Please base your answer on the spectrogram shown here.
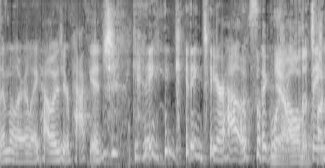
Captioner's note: laughing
